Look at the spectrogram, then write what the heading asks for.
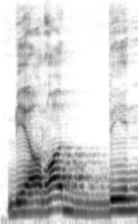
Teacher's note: huruf sin di bagian akhir, jangan lupa bahwa huruf ini memiliki kualitas mengalir, dilepaskan, dan dihembuskan. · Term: rikwah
